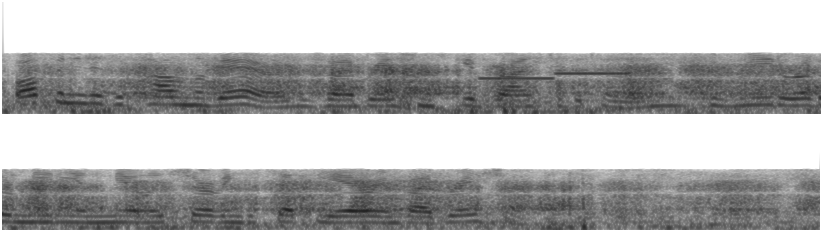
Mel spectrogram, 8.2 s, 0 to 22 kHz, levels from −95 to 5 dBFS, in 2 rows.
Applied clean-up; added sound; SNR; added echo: none; Writing + Telephone; 1 dB; none.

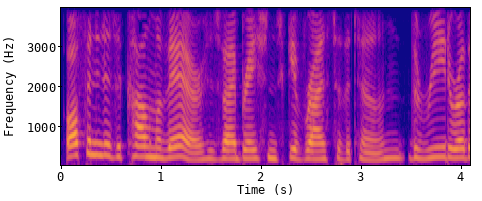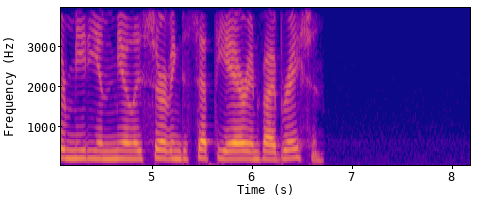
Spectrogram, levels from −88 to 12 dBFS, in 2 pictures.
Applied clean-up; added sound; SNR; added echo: none; none; none; none.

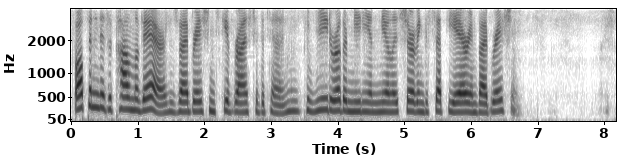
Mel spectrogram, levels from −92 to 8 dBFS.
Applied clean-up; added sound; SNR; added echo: neural separator model SepFormer WHAM!.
